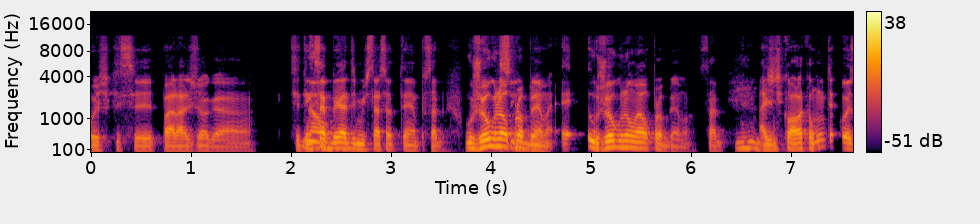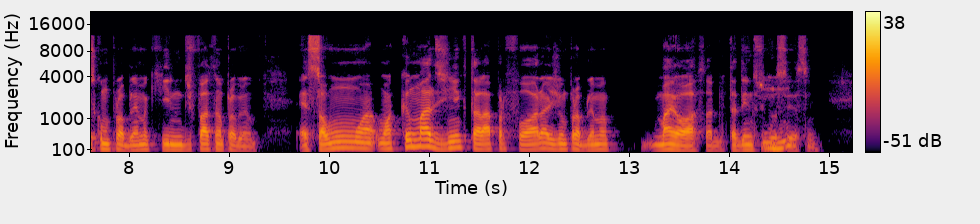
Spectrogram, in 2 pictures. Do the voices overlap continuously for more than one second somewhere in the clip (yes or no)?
no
